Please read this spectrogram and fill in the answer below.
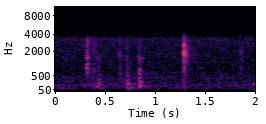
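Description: Near silence broken by a few faint, scattered clicks.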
